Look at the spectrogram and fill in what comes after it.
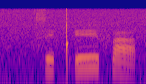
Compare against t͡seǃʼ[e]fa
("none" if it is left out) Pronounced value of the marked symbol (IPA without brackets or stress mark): e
